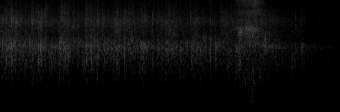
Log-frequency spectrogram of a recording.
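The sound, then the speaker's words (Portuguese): An audience applauds Jesus at a morning service, steady dense clapping from many hands filling the room at a consistent loudness, tapering slightly toward the end with no voices over it. “Aplauda Jesus nessa manhã.”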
